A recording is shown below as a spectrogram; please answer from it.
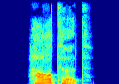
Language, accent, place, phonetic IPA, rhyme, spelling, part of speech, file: German, Germany, Berlin, [ˈhaːɐ̯tət], -aːɐ̯tət, haartet, verb, De-haartet.ogg
- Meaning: inflection of haaren: 1. second-person plural preterite 2. second-person plural subjunctive II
